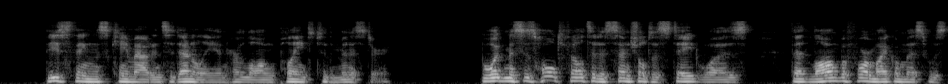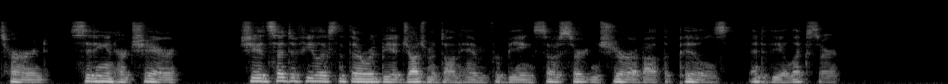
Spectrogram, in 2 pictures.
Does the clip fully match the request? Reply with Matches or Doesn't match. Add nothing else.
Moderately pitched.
Doesn't match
